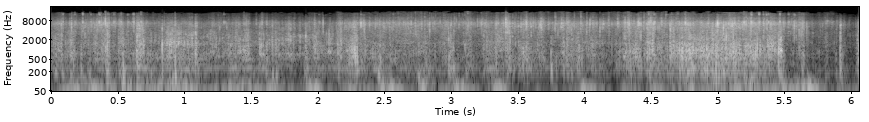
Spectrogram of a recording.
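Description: Mountain bike riding down a rocky, loose-gravel trail: tyres crunching over stones, with a constant stream of sharp knocks and clatter from the bike jolting over the rock.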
